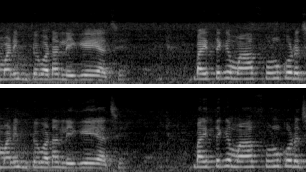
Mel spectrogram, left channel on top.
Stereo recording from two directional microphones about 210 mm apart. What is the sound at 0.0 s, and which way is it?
A woman's voice, 20° right (ahead or behind).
